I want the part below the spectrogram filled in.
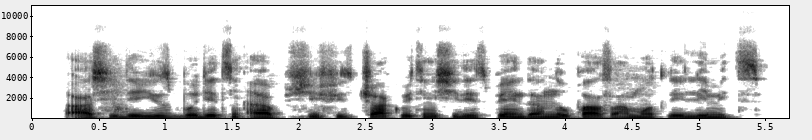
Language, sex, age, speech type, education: Nigerian Pidgin, male, 15-29, spontaneous, tertiary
